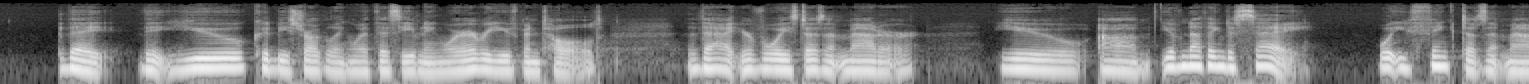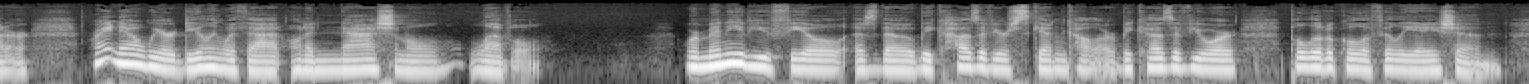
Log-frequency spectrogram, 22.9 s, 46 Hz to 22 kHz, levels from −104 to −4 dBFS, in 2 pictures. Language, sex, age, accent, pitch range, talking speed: English, female, 40-59, American, 130-160 Hz, 150 wpm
